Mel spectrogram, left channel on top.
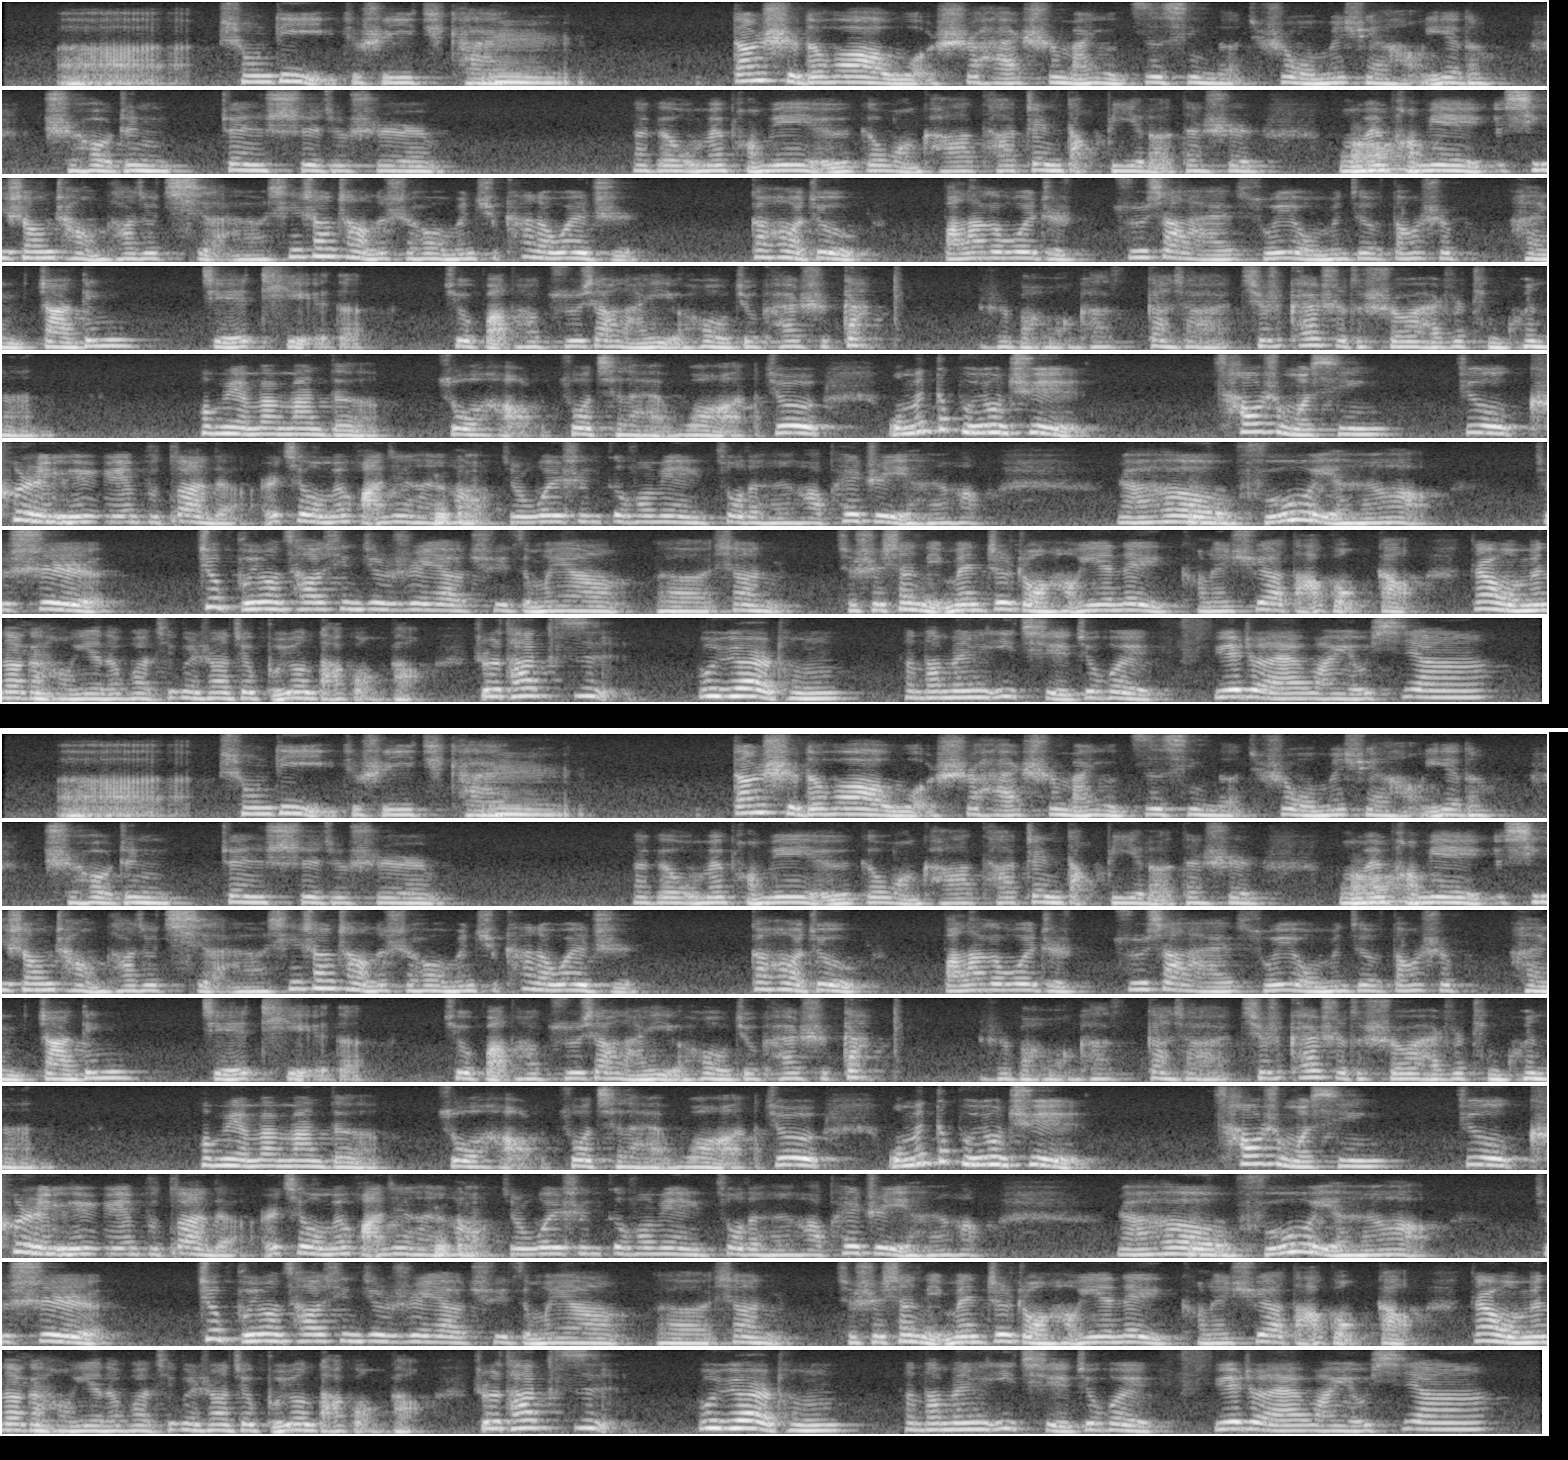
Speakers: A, on the right (about 25°); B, on the left (about 80°).
A: 呃兄弟，就是一起开。
B: 嗯，
A: 当时的话，我是还是蛮有自信的，就是我们选行业的时候正，正是就是那个我们旁边有一个网咖，它正倒闭了，但是我们旁边有一个新商场，
B: 哦，
A: 它就起来了。新商场的时候，我们去看了位置，刚好就把那个位置租下来，所以我们就当时很斩钉截铁的就把它租下来以后就开始干。就是把网咖干下来。其实开始的时候还是挺困难的，后面慢慢的做好了，做起来哇，就我们都不用去操什么心，就客人源源不断的，而且我们环境很好，
B: 是的，
A: 就是卫生各方面做得很好，配置也很好，然后服务也很好，
B: 是的，
A: 就是就不用操心，就是要去怎么样，呃，像。就是像你们这种行业内可能需要打广告，但是我们那个行业的话，
B: 嗯，
A: 基本上就不用打广告，就是他自不约而同让他们一起就会约着来玩游戏啊，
